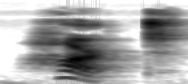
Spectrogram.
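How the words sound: The R is pronounced with rounded lips. "Notice the rounded R's"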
